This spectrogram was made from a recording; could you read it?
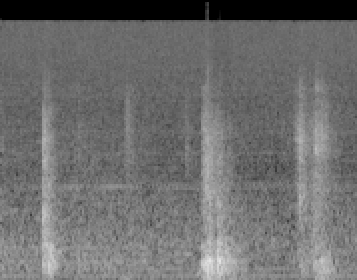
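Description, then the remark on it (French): Elevator doors open with a few heavy mechanical clunks and a brief rumbling slide, spread over a few seconds with no voices, as a woman steps out of the elevator at the second floor. “Elle sort de l'ascenseur.”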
